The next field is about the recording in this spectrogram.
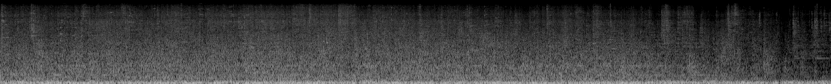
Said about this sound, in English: But they don't have to worry about that as Krakacola crumbles. A giant plume of smoke and dust shoots into the air as it goes down.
